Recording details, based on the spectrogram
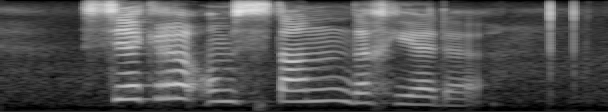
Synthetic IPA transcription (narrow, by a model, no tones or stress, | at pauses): siəkəɾəʔɔmstɐndəχɦiədə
